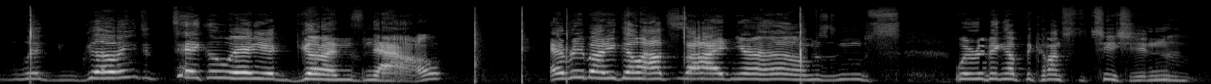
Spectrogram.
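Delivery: put-on voice, now drawn out. Performing a requested bit as if president: Nancy Pelosi accent. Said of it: "Do the Nancy Pelosi accent".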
